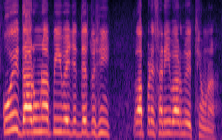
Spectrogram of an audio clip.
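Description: Very high-voiced preachy holy man. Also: steady tone, fast, smooth, dry recording. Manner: soothing, preachy. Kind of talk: comedic short film acting.

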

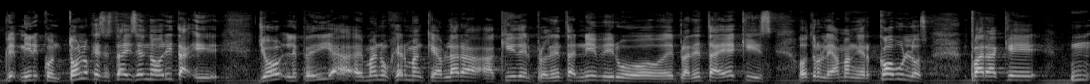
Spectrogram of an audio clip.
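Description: A middle-aged Guatemalan preacher with a raised, gravelly, and bright, forceful voice. He talks to his listeners as brothers, swinging from loud exhortation to hushed asides in a passionate, conversational sermon. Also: sits high. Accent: Guatemalan Spanish. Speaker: pastor.

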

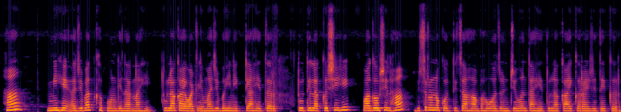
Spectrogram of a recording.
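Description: A woman narrating a romantic story as a storyteller, reading every character's lines in her own even voice. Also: medium pitch, clear, resonant tone.

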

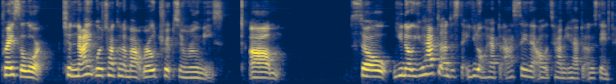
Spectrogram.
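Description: Her mid-range, slightly bright voice moves at a moderate pace. She is a middle-aged author hosting a casual live stream from a small room, seated in an armchair, chatting on her laptop webcam with "y'all" and praise interjections.

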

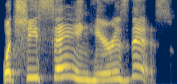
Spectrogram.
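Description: A man's voice: extremely high pitch, animated, takes it slowly, pushed and bright. A male pastor preaching a sermon to his congregation in a conversational way, with asides to the room. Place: church sanctuary.

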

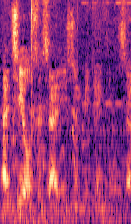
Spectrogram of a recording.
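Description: A man's voice: medium pitch, fast. A man in his thirties with an English accent, arguing insistently and repeating himself in public. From Britain. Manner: insistent, repetitive. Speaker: train passenger. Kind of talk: heated public argument. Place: inside a train carriage. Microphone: bystander's phone across the carriage. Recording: far phone recording, loud train noise.

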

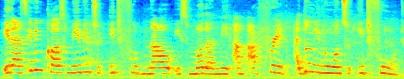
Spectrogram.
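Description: Young woman vlogger, high voice, frustrated venting, echoey room, faint hiss. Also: moderate pace. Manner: venting, repetitive, emphatic. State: heavily pregnant. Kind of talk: personal vlog, talking to camera.

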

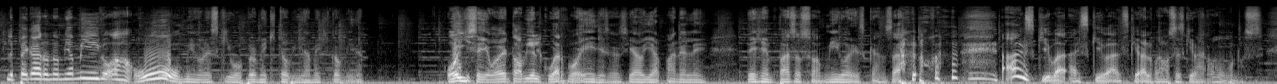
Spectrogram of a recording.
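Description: A man giving casual, excitable gameplay commentary, often yelping and laughing at the game. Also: lowish voice, quick pace, gravelly, soft background music. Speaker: gaming YouTuber.

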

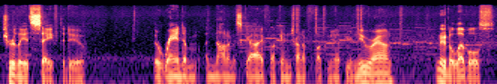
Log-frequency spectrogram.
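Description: A man's voice: low voice, fairly even intonation, brisk, faint music behind. Jittery, swearing man streaming a horror game. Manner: scared, jittery horror-game reactions, repeating phrases; heavily profane, slangy. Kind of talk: horror game let's play commentary.

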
